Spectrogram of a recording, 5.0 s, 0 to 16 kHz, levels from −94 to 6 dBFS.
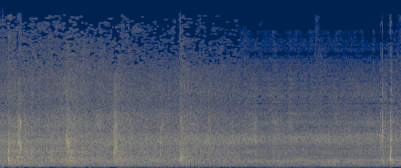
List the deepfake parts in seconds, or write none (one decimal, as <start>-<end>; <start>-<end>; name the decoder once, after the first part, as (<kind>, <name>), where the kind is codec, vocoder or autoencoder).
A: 3.0-5.0 (codec, SNAC)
